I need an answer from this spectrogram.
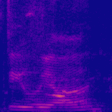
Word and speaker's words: DeLeon: is that how you say it, well, hi, DeLeon? my name's DeLeon.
